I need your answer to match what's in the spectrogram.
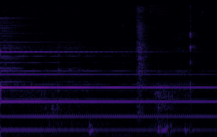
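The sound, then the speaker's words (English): Quiet wall clock ticking, a few soft irregular ticks over a steady, faintly ringing tonal hum, with no voices. “Oh dear, my clock's going to go off.”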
